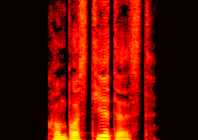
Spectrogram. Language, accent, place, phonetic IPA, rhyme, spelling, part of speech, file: German, Germany, Berlin, [kɔmpɔsˈtiːɐ̯təst], -iːɐ̯təst, kompostiertest, verb, De-kompostiertest.ogg
- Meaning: inflection of kompostieren: 1. second-person singular preterite 2. second-person singular subjunctive II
